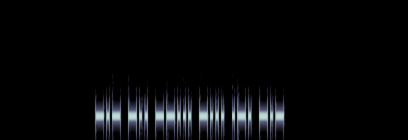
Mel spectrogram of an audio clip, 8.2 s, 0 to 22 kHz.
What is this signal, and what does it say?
Morse code, heard as a keyed tone, about 22 wpm, 700 Hz. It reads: KD7BRK
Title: USA Call Signs - 6 Characters - Repeated 3x - 22wpm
